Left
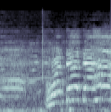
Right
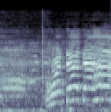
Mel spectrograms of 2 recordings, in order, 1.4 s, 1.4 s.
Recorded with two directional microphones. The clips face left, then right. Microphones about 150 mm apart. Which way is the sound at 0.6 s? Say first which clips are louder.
Left 3 dB; 35° left (ahead or behind).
